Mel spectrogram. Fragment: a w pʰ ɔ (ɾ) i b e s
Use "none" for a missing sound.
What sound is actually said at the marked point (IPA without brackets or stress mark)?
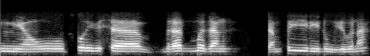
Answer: ɾ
